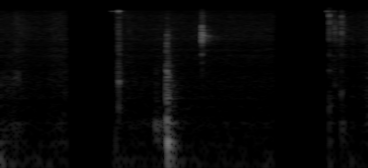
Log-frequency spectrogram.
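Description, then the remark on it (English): A ticking timer clock, started to time a discussion segment, soft, with a few sharp ticks over a faint hiss, broken by brief silent gaps. “So with the first discussion of our of our episode, we have, and I will as soon as I say the team name, I will start the clock.”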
